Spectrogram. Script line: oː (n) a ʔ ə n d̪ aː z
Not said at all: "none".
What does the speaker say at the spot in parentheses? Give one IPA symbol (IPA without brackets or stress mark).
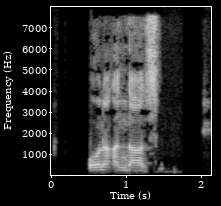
n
